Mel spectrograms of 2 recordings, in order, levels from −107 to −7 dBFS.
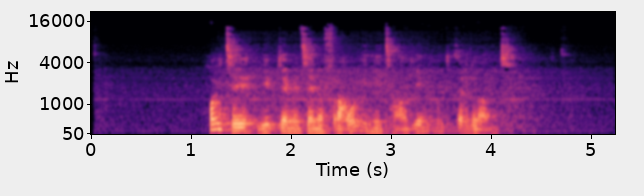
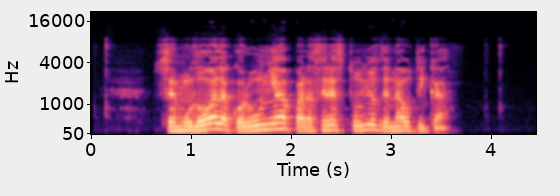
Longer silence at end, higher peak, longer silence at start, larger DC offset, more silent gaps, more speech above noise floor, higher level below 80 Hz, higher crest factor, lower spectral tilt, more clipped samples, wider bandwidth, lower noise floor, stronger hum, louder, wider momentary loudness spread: about the same, 1 s vs 0.9 s; second, -8 dBFS vs -2 dBFS; first, 1.2 s vs 0.7 s; neither; neither; about the same, 43 dB vs 46 dB; second, -68 dBFS vs -56 dBFS; first, 22 dB vs 16 dB; about the same, -6 dB/octave vs -7 dB/octave; neither; first, 13.5 kHz vs 9.2 kHz; first, -70 dBFS vs -61 dBFS; neither; second, -28 LUFS vs -16 LUFS; about the same, 12 LU vs 12 LU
